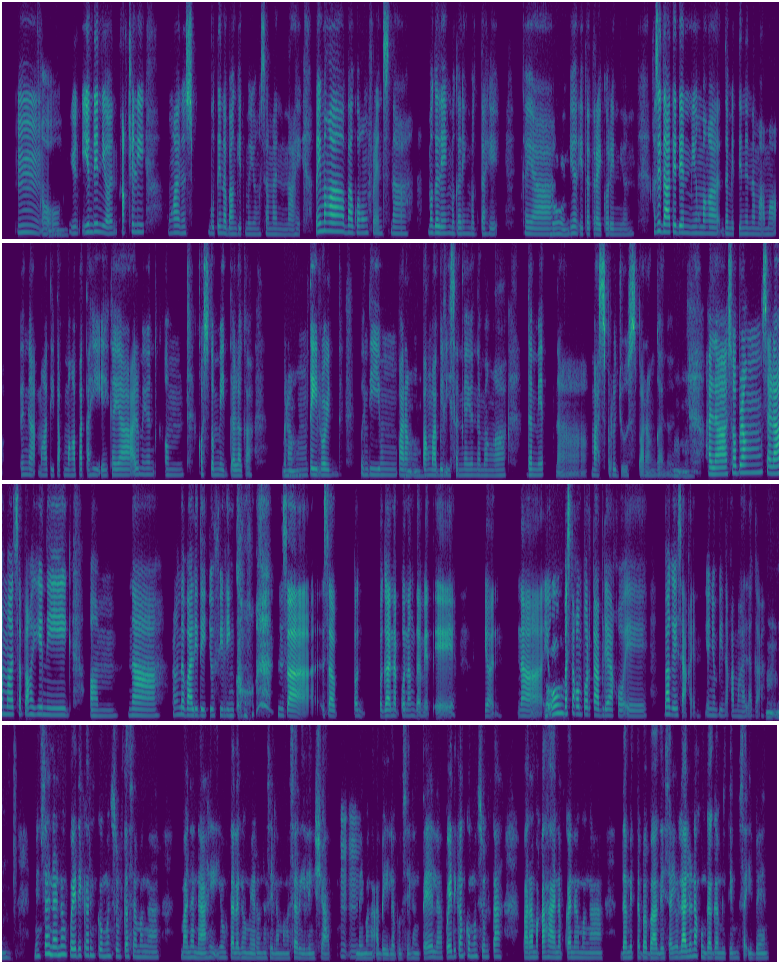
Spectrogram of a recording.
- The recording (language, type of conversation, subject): Filipino, advice, Paano ako makakahanap ng damit na bagay sa akin?
- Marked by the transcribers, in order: in English: "custom-made"; in English: "tailored"; laughing while speaking: "ko"; tapping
